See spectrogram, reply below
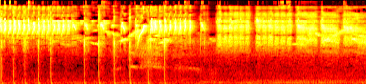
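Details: Caged, fully tame sogon (sepah raja) singing actively: a fast, high pulsed trill, then several rising whistled sweeps among sharp clicks, followed by a buzzy, chattering high phrase.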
